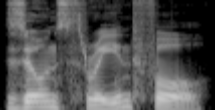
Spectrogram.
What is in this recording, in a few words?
Zones 3+4, announcements male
